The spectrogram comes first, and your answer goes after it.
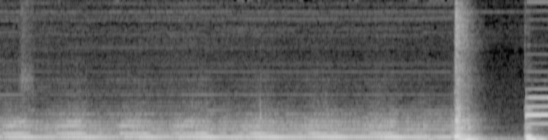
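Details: Second-hand Cricut Expression cutter whose broken contact piece is held in place by hand; steady motor hum, then two firm clunks as the carriage reaches its stops. Normal homing at start-up.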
